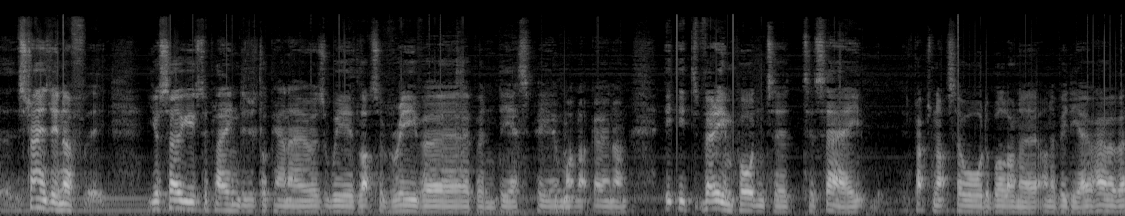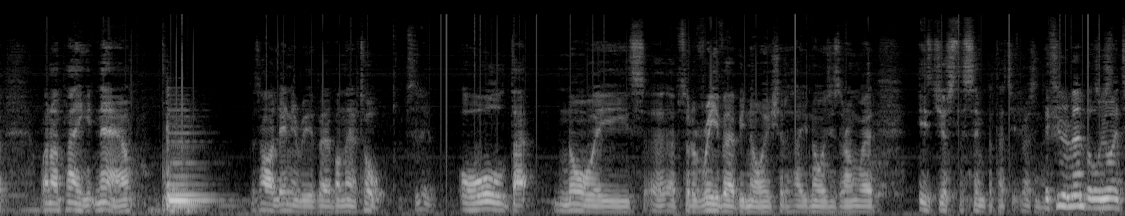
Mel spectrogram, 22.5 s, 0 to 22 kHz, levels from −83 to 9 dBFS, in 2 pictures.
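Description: Word clock ticks run through the audio from 0.12 s to 22.46 s, arriving roughly every twentieth of a second. The receiver's unlocked clock drifts by something like 400 ppm, dropping or repeating one sample per slip. Unlike random clicks or buffer dropouts, these ticks keep an even rhythm while varying in strength.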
